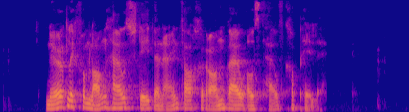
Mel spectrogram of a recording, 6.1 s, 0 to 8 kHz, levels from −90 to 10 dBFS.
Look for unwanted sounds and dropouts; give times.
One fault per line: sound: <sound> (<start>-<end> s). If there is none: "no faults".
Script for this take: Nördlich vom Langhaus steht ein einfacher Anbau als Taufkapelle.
no faults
